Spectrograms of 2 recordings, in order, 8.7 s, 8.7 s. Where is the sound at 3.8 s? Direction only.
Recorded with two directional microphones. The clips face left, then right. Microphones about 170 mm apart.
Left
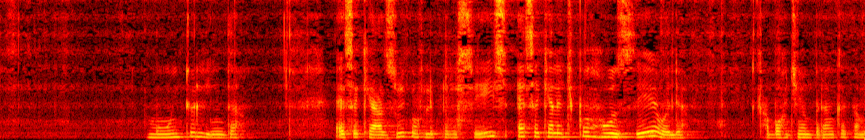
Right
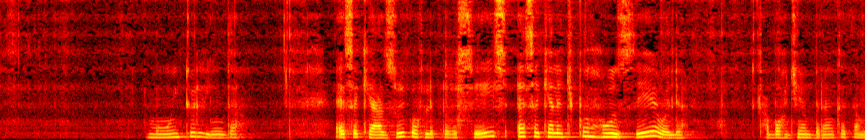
40° right (ahead or behind); by 8.6 s 15° right (ahead or behind).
